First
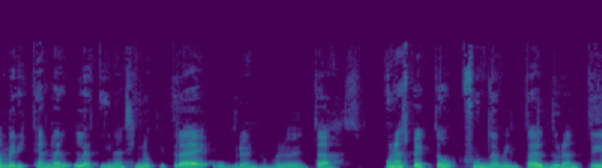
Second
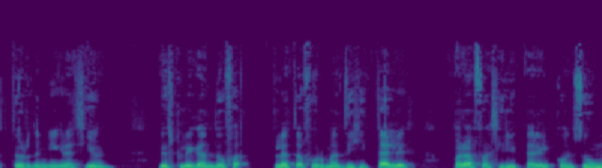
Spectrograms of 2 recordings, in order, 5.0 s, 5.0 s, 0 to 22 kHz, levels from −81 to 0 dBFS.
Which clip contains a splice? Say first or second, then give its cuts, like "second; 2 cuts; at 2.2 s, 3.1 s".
first; 1 cut; at 3.1 s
